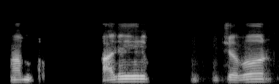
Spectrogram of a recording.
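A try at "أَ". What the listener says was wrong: থাক, যে দেখেন আলিফ এই লম্বা ডানিকে আলিফ বলি আমরা, কিন্তু এই আলিফের মাথায় যখন জাবার কিংবা পেশ কিংবা জের এসে যাবে, তখন কিন্তু এটি আর আলিফ হবে না, এটি হামজা হয়ে যাবে।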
